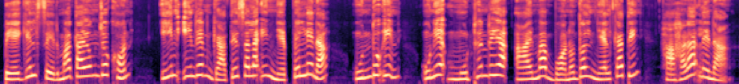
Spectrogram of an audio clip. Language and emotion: Santali, surprised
